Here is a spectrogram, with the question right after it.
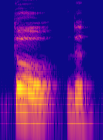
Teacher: हे आपल्या बघा आता त म्हणा त म्हणताना आपल काय होतं जिबीचा शेंडा दातांना स्पर्श करतो म्हणून त्याला दंत म्हणायचं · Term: दंत्य वर्ण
